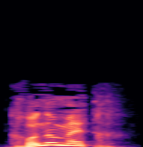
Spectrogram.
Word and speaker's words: chronomètre: Mais attention, le CH, il peut aussi être K chronomètre.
